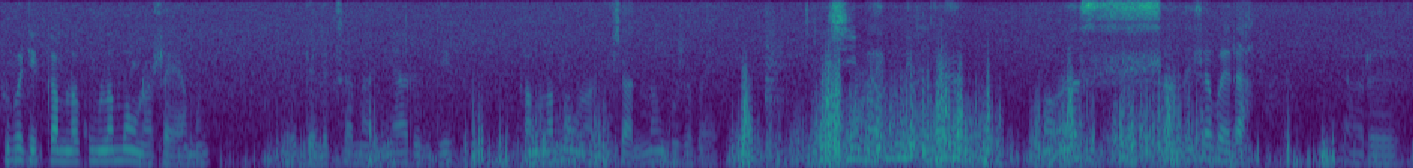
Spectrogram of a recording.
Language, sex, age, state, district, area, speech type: Bodo, female, 60+, Assam, Udalguri, rural, spontaneous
